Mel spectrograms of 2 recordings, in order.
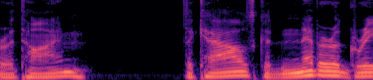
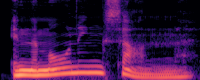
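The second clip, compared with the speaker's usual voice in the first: plain reading voice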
